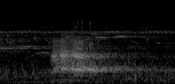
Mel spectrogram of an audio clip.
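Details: In spring 2017, a female roe deer in a meadow at a wood's edge, intrigued by camera shutter clicks and unable to catch scent in the unfavourable wind, gives a single short, harsh, hoarse alarm bark to alert others. A faint hum sits behind it.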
